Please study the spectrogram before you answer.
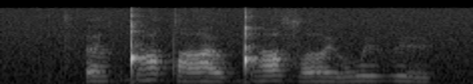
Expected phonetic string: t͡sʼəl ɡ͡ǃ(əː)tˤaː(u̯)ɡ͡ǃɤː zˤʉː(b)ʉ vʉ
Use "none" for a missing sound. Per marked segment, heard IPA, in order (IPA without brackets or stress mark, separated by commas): əː, u̯, w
